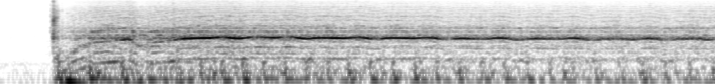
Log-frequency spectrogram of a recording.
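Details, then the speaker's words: Old ski boat, sat for years, cranked on its old spark plugs before they were replaced: the starter spins with a weak, wavering whine for several seconds and the engine never catches; owner thinks the battery is shot. "I think that battery is shot."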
